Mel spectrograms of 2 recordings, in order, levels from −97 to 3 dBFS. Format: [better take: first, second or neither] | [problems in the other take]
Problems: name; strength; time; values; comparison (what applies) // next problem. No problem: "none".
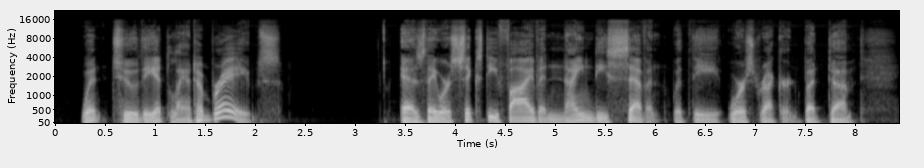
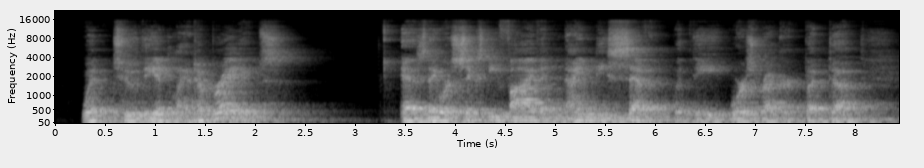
first | off-mic speech; far // room echo; noticeable; dies away in 0.9 s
